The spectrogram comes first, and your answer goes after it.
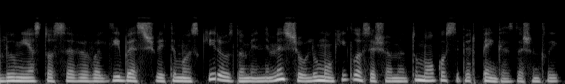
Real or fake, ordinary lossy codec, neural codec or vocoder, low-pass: fake; Opus, 24 kbps; codec, 16 kHz, about 1 kbps, DyCAST, with the encoder's durations; 7.2 kHz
